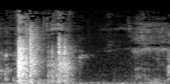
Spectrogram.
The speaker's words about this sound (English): My dice is over there, can I borrow yours? Your dice. I'll just roll it for a sec.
